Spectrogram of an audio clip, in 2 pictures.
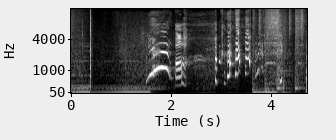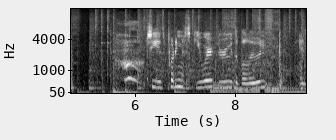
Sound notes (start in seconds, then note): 0.3 pop; 2.0 laughing; 5.5 gasps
